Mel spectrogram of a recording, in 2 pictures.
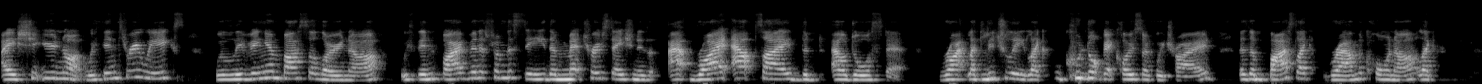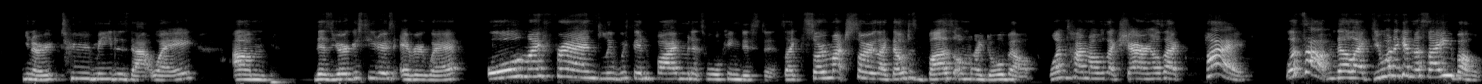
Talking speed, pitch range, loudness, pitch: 200 wpm, 225-280 Hz, -19 LUFS, 245 Hz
